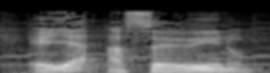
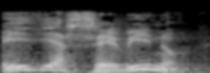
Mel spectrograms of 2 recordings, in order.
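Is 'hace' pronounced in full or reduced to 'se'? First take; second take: full; reduced. First: The phrase is said carefully, with 'hace' in full. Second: The phrase is said fast, with 'hace' reduced.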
